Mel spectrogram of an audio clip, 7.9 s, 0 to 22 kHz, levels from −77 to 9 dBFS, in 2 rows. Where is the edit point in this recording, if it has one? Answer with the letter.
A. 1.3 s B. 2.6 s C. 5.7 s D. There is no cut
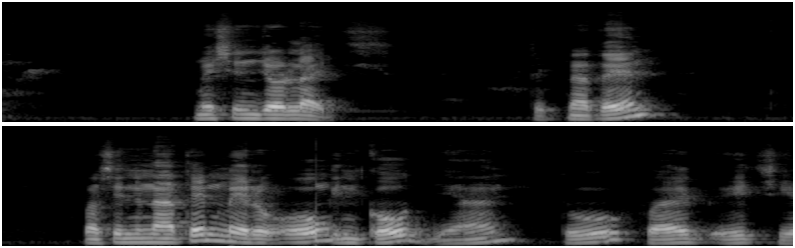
C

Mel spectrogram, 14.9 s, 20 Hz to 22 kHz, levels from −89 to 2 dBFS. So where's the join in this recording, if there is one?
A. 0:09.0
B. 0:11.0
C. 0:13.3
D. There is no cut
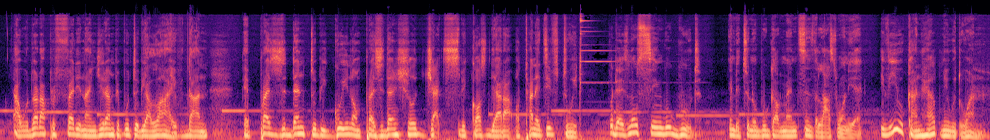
A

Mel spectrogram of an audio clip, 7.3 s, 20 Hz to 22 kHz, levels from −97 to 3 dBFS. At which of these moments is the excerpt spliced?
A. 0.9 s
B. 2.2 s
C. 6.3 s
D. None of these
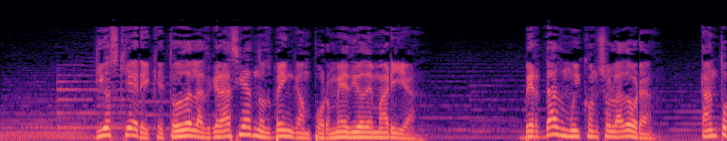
A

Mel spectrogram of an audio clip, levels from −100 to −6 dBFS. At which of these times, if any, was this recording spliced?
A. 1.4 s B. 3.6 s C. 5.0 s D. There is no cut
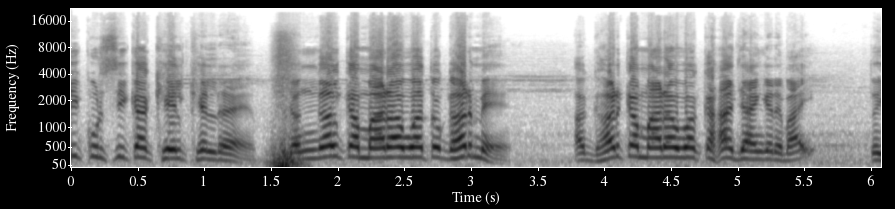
A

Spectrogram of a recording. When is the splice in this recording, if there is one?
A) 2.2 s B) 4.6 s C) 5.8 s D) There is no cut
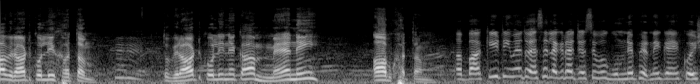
B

